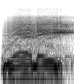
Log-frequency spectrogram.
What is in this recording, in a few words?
"Ready", Speech; retro arcade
